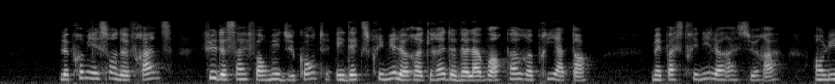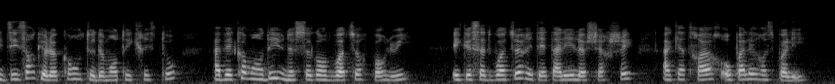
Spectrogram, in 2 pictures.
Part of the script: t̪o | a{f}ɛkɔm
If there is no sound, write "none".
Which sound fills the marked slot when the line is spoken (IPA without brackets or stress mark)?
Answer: v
